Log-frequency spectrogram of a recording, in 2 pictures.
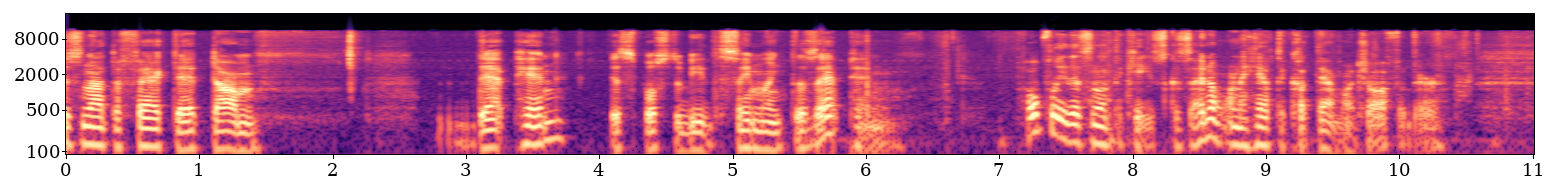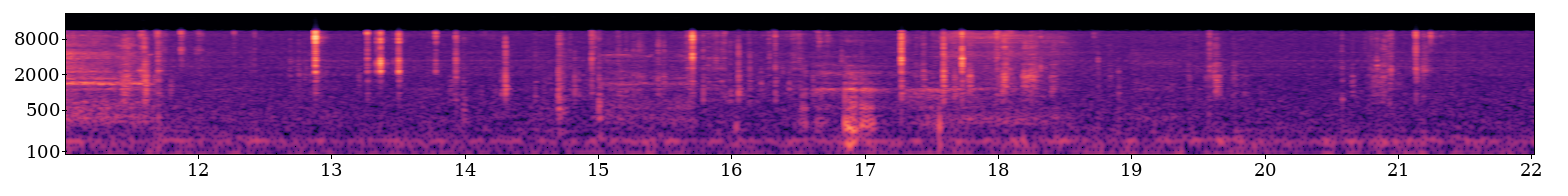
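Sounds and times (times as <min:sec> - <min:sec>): plastic parts clicking together: 0:12.7 - 0:16.6.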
